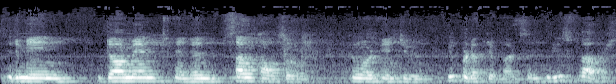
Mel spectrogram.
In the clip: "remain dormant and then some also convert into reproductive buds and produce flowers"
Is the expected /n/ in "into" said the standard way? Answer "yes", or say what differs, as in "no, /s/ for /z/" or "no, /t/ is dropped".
yes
